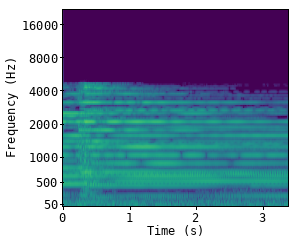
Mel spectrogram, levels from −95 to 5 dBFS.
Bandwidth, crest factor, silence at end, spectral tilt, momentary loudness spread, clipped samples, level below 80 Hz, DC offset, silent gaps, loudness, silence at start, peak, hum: 5 kHz; 18 dB; 0 s; 1.5 dB/octave; 12 LU; under 0.1%; -50 dBFS; under 0.1%; none; -25 LUFS; 0 s; -10 dBFS; none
